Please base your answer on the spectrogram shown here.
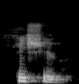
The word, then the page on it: fichu: British English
